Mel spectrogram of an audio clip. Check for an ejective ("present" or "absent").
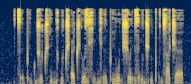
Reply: present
